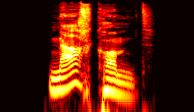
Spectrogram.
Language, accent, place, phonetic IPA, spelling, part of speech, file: German, Germany, Berlin, [ˈnaːxˌkɔmt], nachkommt, verb, De-nachkommt.ogg
- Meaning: inflection of nachkommen: 1. third-person singular dependent present 2. second-person plural dependent present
